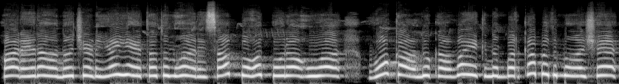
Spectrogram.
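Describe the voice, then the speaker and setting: A woman's voice: very high-pitched, steady tone, a little slow, darkish tone. A woman voicing a kind, helpful male parrot in a cartoon, speaking in a comforting, coaxing way.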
